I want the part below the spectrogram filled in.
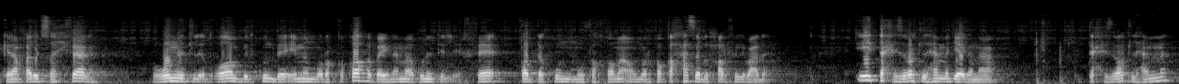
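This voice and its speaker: A man with an Egyptian Arabic accent teaching a tajweed lesson at a quick clip. His tone is mellow and dark. He explains step by step, keeps checking in with the class and drags out each example as he chants it. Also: mid-range voice. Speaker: Quran recitation teacher. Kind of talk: live online tajweed lesson.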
